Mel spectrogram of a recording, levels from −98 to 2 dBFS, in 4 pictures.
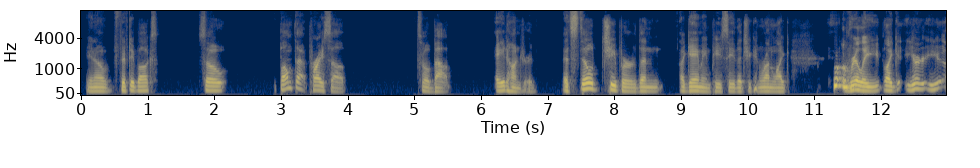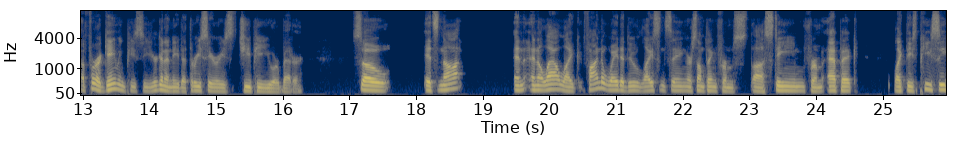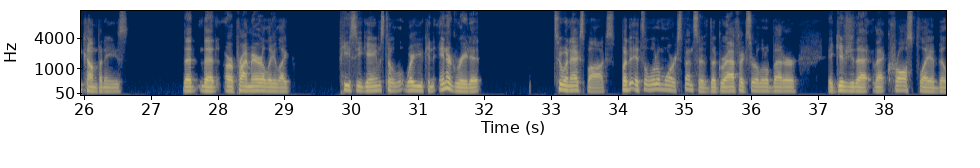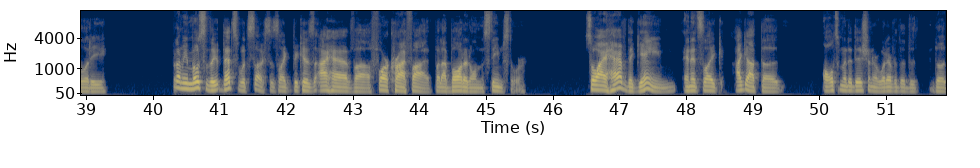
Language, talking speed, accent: English, 170 wpm, American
